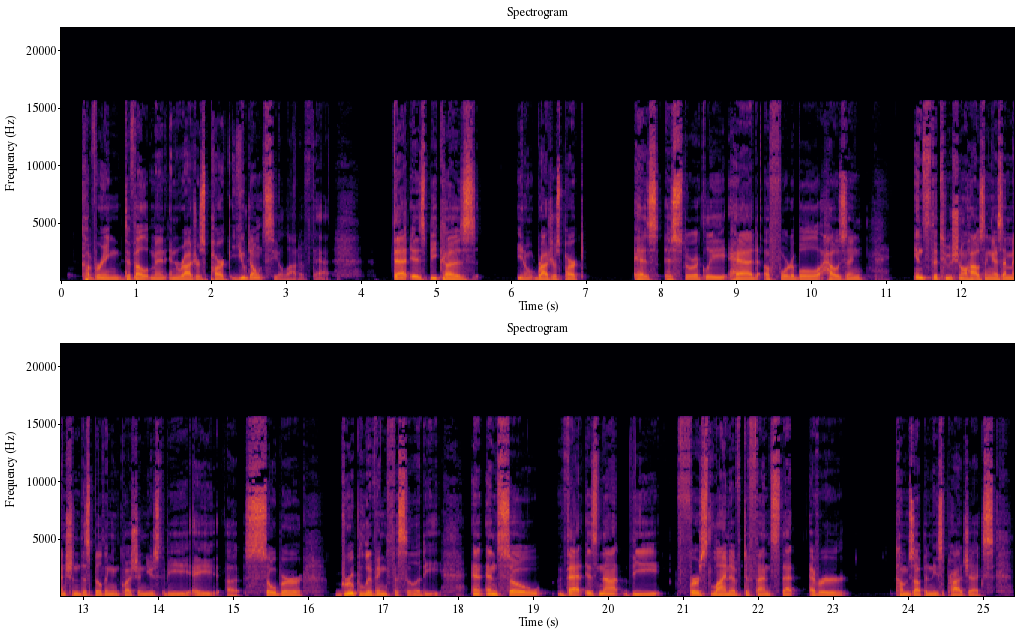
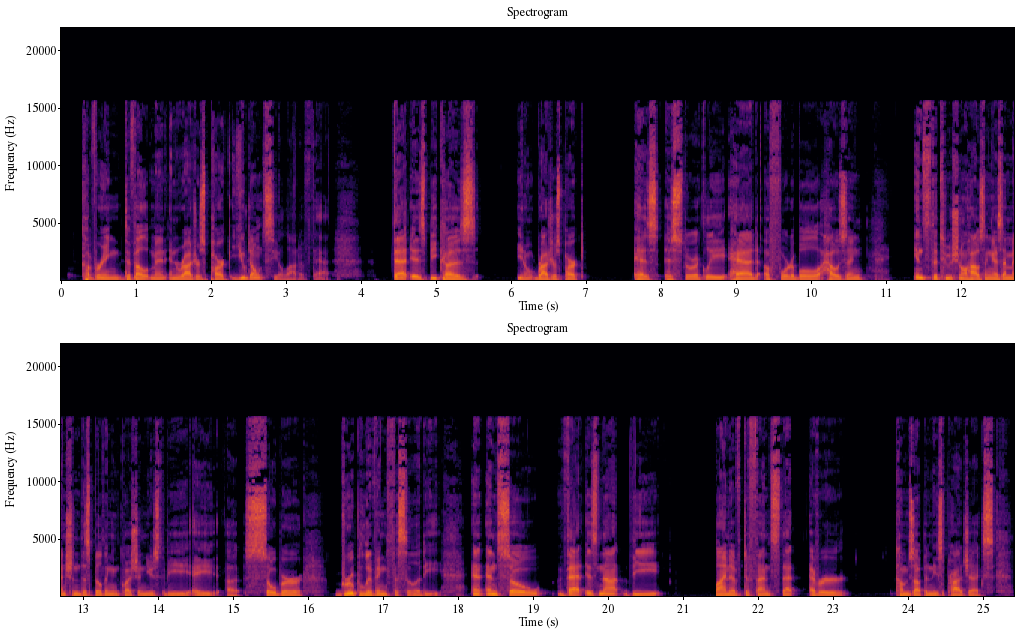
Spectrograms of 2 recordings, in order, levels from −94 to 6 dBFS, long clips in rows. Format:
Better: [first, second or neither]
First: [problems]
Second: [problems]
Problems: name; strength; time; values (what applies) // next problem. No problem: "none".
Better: first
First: none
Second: audio cutting out; at 21 s for 0.5 s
